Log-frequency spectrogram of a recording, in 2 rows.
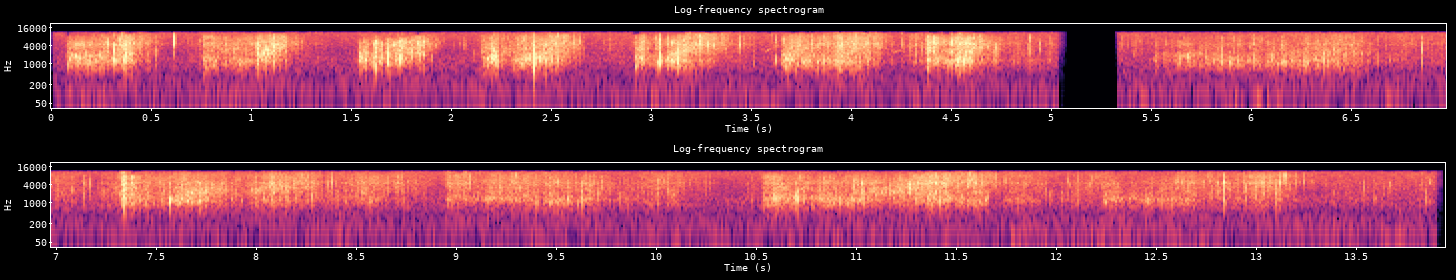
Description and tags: A person with a pair of Adidas NMD's walked on a sandy playground in a park to execute the sound.
A Zoom H6 recorder was used, with the XY Capsule, recorded in a park.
